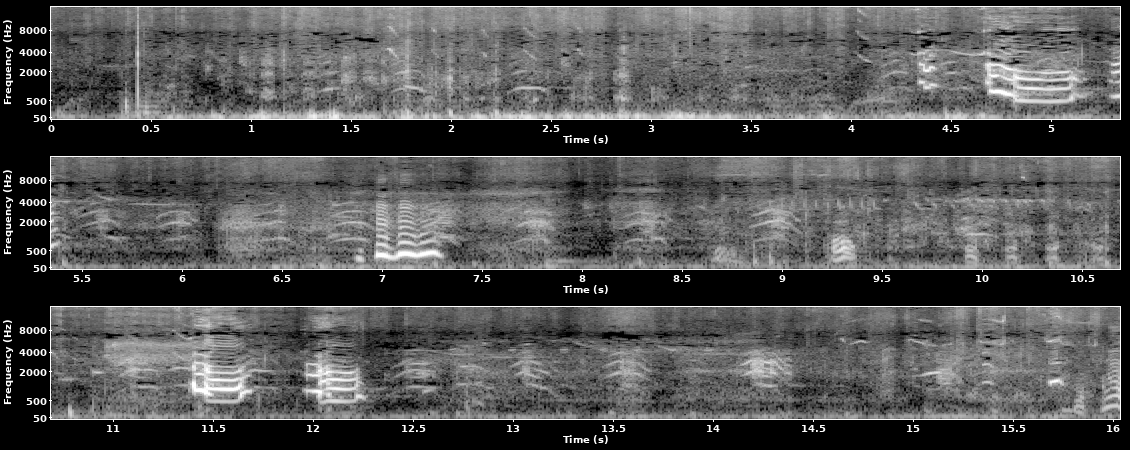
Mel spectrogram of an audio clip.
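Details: Nine Black and Tan Coonhound puppies on a hike around a pond give scattered high arched yelps with rich harmonics, in short bursts several seconds apart, between stretches of quiet talk and low rumbling handling noise.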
